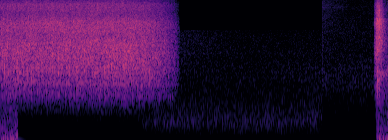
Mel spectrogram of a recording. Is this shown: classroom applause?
no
